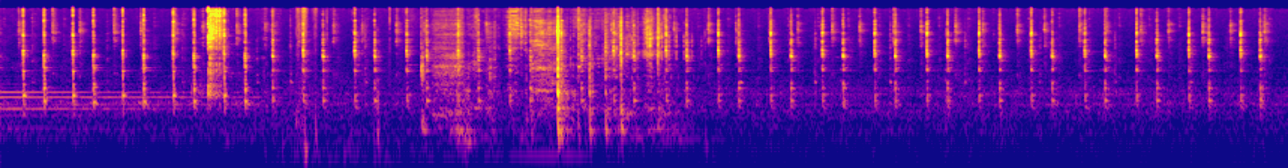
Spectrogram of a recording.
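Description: Small mechanical striking clock, thought by its owner to be a Junghans, ticking steadily at about three beats a second. About halfway through there is a stretch of handling noise with one sharp knock.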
